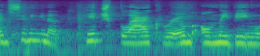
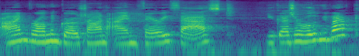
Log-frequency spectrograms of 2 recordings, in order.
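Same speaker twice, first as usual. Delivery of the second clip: ordinary delivery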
